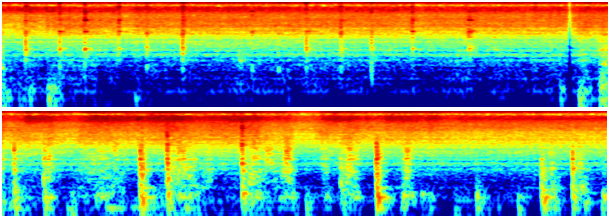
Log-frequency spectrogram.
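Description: Prawns stir-frying in a pan on a stove with bulgur, mushrooms and jerk seasoning nearby, giving a steady close sizzle broken by frequent clicks and scrapes of stirring.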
